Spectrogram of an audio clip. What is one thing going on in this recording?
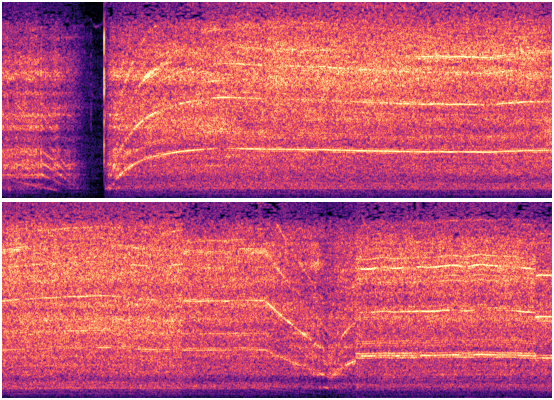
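A power tool whirs steadily with a high whine, briefly dipping in pitch.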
